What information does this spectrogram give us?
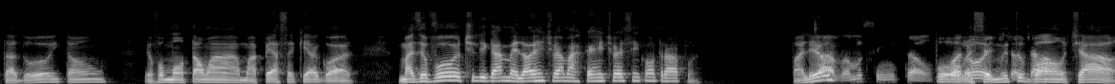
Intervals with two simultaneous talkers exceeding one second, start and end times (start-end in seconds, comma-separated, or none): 9.3-10.7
